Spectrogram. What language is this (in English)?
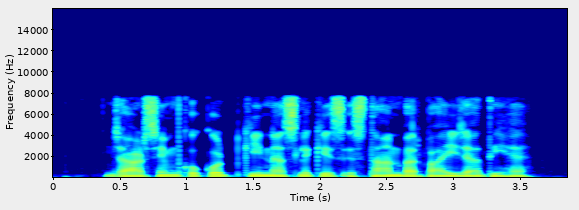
Hindi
